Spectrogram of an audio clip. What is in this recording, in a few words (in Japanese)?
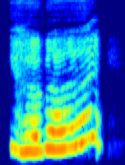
女の子 台詞, ASMR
